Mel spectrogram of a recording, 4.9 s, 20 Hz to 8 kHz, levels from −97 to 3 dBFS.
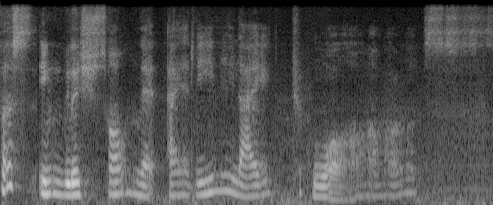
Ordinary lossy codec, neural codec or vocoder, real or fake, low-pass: none; codec, 16 kHz in and 24 kHz out, 0.6 kbps, FocalCodec, streaming, 4096 codes; fake; 7.2 kHz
